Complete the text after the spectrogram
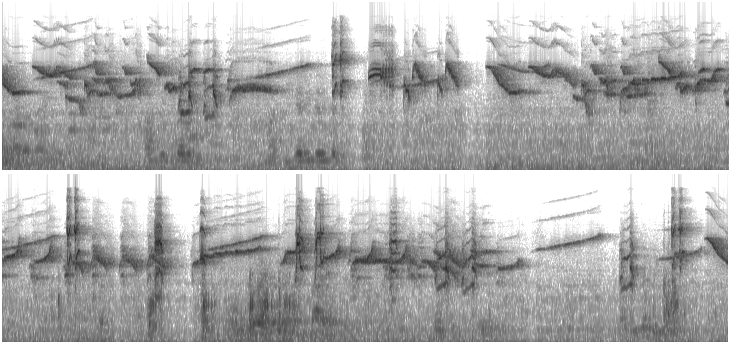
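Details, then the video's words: Singing female Oriental magpie-robin challenging rivals; rapid, varied phrases of whistles and scratchy twitters, repeated in bursts and punctuated by sharp clicks. "suara burung kacer gacor ngeplong memanggil lawan"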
